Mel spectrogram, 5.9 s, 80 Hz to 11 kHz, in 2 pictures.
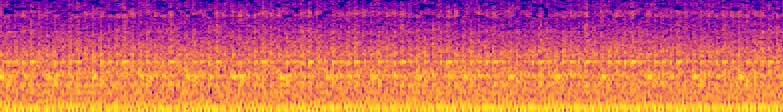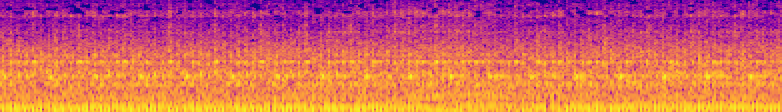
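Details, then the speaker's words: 1998 Dodge Ram 2500 12-valve P-pump Cummins diesel, 687,000 km, after valve lash adjustment (intake/exhaust ten/twenty thou): steady, even idle with low deep rumble, no loud top-end ticking; running way better already. "running way better already"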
